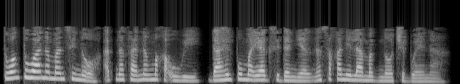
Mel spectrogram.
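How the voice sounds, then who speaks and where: A woman's voice: mid-range voice, animated, normal speed, no echo, dull audio. A woman narrating a scripted romance audio story.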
